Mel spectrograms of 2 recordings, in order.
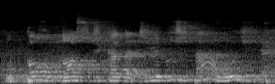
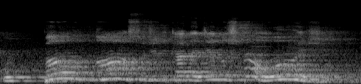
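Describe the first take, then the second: First: It is said as a grateful statement. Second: It is said as a pleading request. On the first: The speaker acknowledges that bread is given daily. "Olha a outra forma de falar a mesma frase" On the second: The speaker is asking to be given bread. "Normalmente nós falamos e lemos aqui"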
